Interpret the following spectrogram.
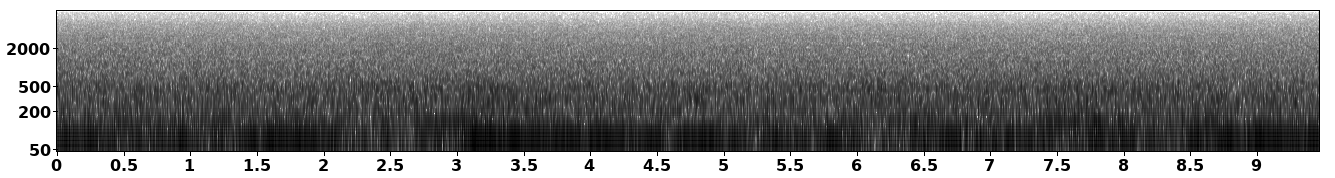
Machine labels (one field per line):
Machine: fan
